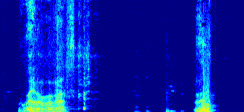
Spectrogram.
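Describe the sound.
A person imitates a dog with a drawn-out, throaty bark, then a few soft grunts and one more short, loud bark-like yelp.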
